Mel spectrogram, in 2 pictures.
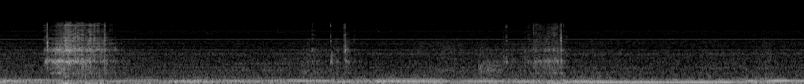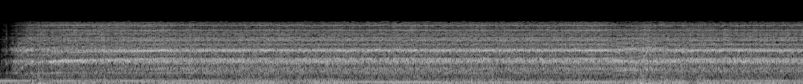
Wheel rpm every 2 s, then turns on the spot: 10, 0, 0, 0, 110, 160, 160, 160.
none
